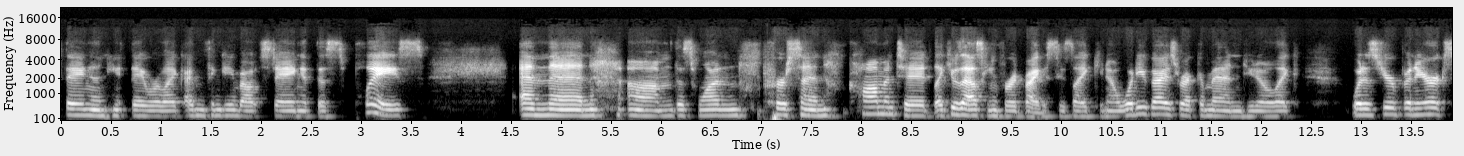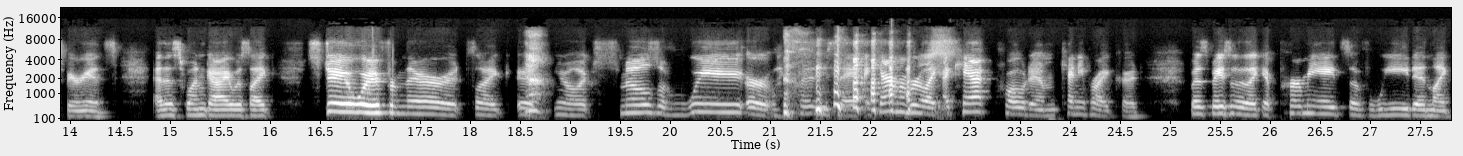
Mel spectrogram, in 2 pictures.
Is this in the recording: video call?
yes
